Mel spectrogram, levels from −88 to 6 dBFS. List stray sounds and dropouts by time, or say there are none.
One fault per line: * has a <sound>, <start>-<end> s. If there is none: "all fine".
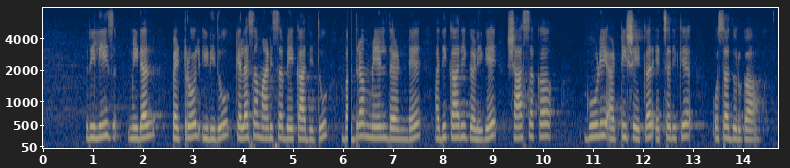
* has a dropout, 6.1-6.2 s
